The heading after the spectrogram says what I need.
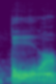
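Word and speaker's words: Bror: the I'm going to call them bore but it's spelled b r o r system of storage they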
